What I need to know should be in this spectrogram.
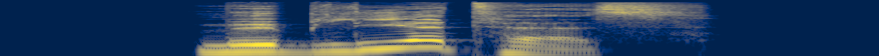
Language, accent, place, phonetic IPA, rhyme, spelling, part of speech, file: German, Germany, Berlin, [møˈbliːɐ̯təs], -iːɐ̯təs, möbliertes, adjective, De-möbliertes.ogg
- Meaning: strong/mixed nominative/accusative neuter singular of möbliert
